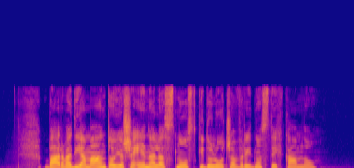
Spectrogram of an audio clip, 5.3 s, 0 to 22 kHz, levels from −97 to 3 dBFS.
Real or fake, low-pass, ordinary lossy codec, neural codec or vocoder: real; none; none; none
